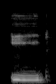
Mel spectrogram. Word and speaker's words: Eid: Ramadan and the post Eid market. I hope I pronounced it correctly. So, is that correct? Eid. Is that how you pronounce it? Eid. Yes, that's correct.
